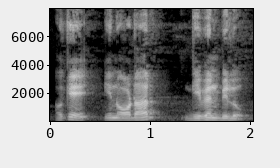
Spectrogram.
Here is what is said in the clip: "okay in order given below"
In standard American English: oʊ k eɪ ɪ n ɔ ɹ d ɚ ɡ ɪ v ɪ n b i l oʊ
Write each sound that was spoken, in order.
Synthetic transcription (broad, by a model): oʊ k eɪ ɪ n ɔ ɹ d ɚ ɡ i b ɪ n b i l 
